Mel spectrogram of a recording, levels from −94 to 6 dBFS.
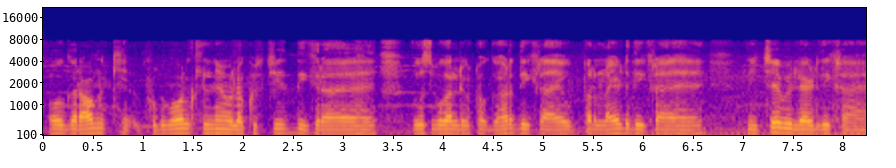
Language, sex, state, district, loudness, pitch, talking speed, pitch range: Hindi, male, Chhattisgarh, Balrampur, -22 LUFS, 125 Hz, 220 wpm, 120-130 Hz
